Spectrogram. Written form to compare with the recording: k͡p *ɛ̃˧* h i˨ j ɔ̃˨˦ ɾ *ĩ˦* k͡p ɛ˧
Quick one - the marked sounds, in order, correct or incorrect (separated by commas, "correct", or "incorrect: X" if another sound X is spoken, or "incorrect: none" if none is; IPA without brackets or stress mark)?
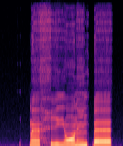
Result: incorrect: ɛ̃˨, correct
